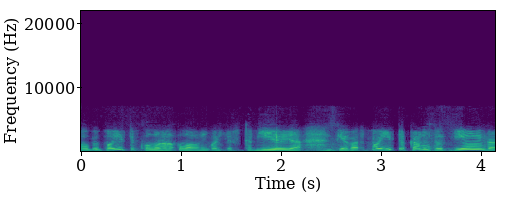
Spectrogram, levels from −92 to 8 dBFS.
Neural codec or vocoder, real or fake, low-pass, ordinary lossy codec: codec, 24 kHz, 0.9 kbps, WavTokenizer, medium music audio release; fake; 7.2 kHz; AAC, 32 kbps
